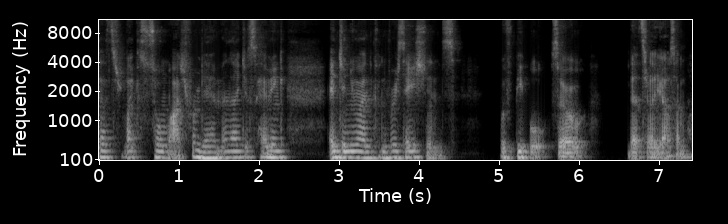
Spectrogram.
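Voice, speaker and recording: Her tone dark and mellow, a woman speaks with vocal fry and monotone, flat intonation. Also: moderate pace. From Poland, small village. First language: Polish. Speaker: professional volleyball player. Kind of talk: interview. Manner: many fillers, casual.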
